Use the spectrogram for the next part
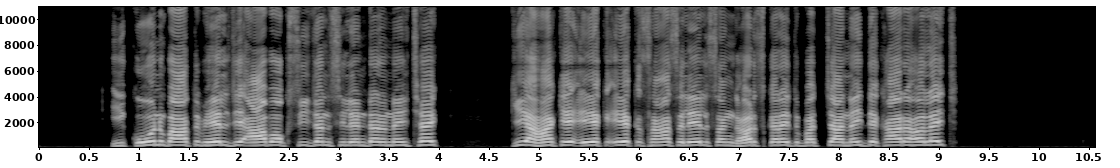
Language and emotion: Maithili, angry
